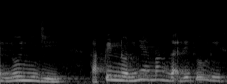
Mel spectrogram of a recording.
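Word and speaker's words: نُنجِي: Nujil mu'minin. Tapi kita disuruh jangan baca nuji, salah, bacanya nunji.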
